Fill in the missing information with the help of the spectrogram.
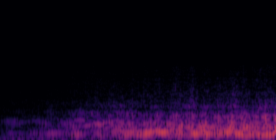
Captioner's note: engines whir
